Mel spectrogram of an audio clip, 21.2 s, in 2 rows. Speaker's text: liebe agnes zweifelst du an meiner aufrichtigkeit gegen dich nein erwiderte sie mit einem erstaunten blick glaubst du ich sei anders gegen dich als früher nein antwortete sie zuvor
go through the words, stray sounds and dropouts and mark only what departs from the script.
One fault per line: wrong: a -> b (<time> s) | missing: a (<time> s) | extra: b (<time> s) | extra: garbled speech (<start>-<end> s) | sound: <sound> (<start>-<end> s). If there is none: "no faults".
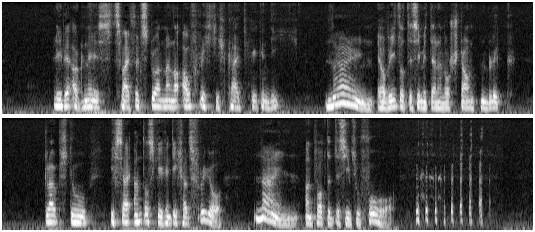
sound: laugh (18.9-20.4 s)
